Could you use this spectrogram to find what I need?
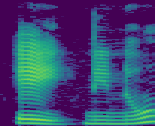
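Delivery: playfully threatening growl; hey-you scolding, half in jest; mock angry. A narrator's reading. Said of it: "గుద్దాడు కోపంగా".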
